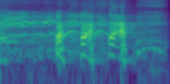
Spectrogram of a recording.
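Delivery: quick unvoiced laugh; breathy laugh. Real, not acted. Laughs after own joke.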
